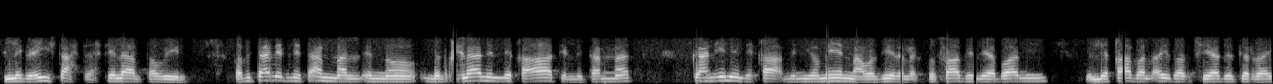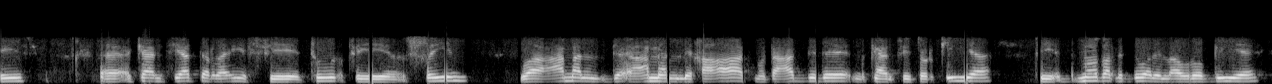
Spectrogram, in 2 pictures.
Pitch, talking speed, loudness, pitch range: 140 Hz, 105 wpm, -15 LUFS, 130-155 Hz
